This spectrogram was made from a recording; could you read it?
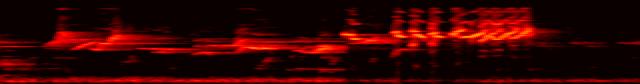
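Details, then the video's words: Oriental magpie-robin delivering a full-of-fills 'nembak' song used to prompt a silent kacer to sing: falling whistled slurs, then a rapid shrill trilled flourish, over a soft low rumble. "Kacer Nembak Full Isian Cocok Buat Pancingan Kacer Yang Lagi Males Bunyi"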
